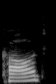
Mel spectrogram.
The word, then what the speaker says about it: card: Now you can see card R is silent, teller R is silent, but in withdraw R is pronounced because there is a vowel sound after R.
